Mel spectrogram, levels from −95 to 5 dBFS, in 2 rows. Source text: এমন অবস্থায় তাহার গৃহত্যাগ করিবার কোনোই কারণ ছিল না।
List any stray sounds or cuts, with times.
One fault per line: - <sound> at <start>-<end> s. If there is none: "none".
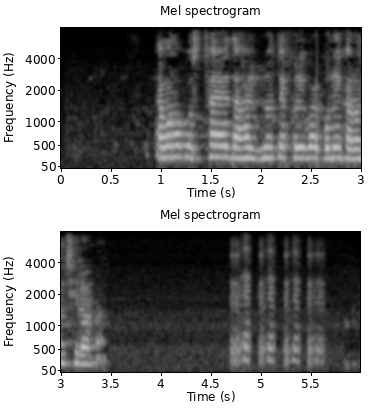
- laugh at 4.7-5.7 s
